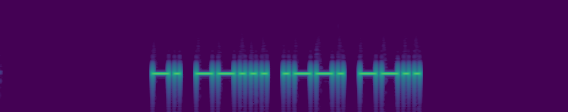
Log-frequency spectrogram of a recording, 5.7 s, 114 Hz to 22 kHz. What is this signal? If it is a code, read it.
Morse code, heard as a keyed tone, about 26 wpm, 700 Hz. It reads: N7PZ
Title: Speed Racing - USA 1x2 Call Signs 22wpm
